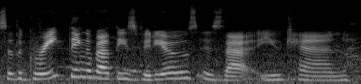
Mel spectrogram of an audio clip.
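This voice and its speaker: Audible room echo surrounds a woman who talks at a very slow pace, her fairly high voice bright and sharp. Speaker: math teacher. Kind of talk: tutorial.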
